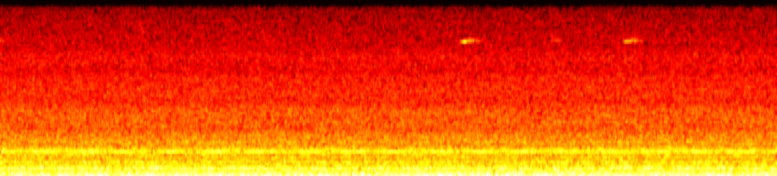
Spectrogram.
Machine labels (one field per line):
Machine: fan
